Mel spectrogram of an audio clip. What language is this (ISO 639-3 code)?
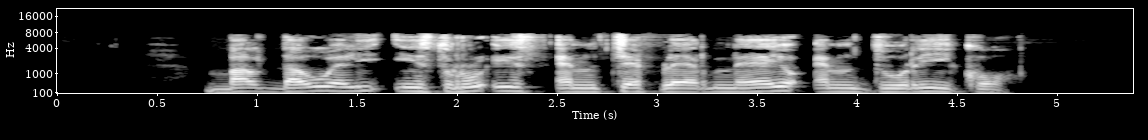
epo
